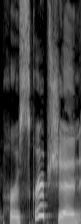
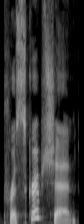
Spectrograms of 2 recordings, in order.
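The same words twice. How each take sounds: First: A schwa comes before the R sound. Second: The R comes directly after the P sound.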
